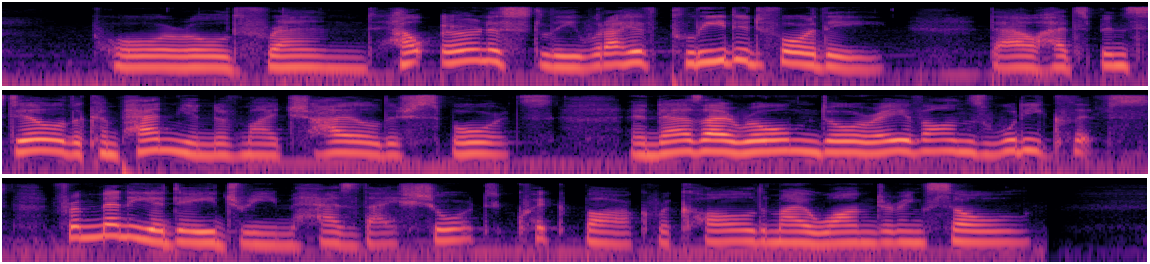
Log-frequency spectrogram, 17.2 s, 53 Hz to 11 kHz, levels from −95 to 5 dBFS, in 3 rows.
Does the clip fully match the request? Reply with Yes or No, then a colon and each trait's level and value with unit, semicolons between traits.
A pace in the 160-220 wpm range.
No: average, 150 wpm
